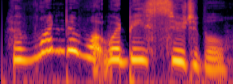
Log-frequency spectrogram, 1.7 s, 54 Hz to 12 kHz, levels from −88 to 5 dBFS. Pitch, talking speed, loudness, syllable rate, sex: 255 Hz, 205 wpm, -14 LUFS, 6.4 syllables/s, female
